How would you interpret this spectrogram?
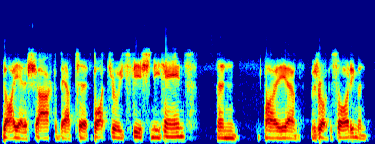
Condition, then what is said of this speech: No condition.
